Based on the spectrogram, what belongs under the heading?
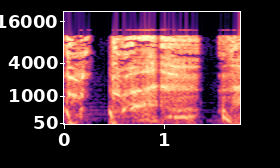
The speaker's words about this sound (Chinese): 这个时候，王奎突然一阵剧烈的咳嗽，清醒过来。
